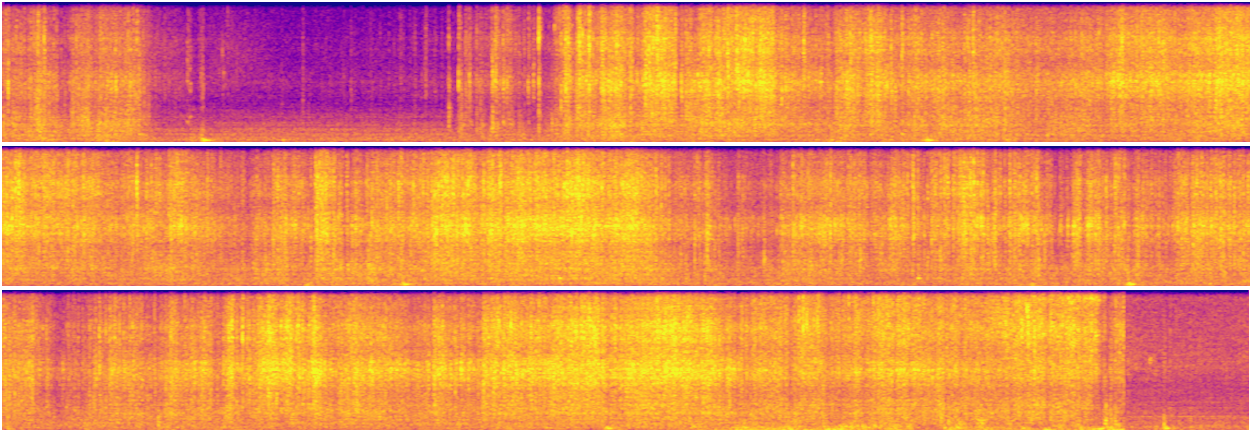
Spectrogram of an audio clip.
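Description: Steady heavy rain hitting a vehicle, with a few sharp louder hits every few seconds and a low rumble building near the end.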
